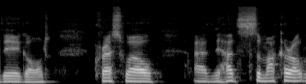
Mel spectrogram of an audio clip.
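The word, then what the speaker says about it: Aguerd: pronounce his name, but Iain told us before it's Agard, so I'm going to go with Agard.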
